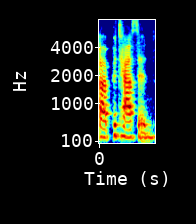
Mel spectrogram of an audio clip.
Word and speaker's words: Pitassin: Um, and my last name is pronounced Pitassin. So it was very fun to hear people say it and butcher it, and I think it's sweet. It means little bird in Polish.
